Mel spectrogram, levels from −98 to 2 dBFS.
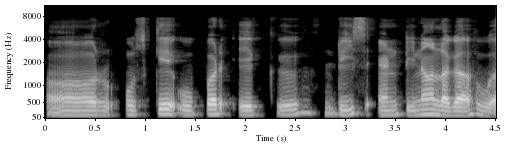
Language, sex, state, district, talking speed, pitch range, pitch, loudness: Hindi, male, Bihar, Saharsa, 120 wpm, 125-145 Hz, 130 Hz, -24 LUFS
